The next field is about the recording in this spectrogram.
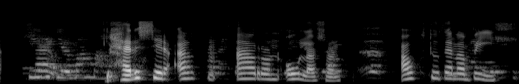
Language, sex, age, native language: Icelandic, female, 13, Icelandic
